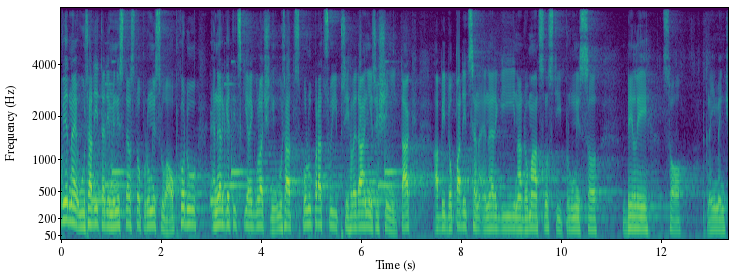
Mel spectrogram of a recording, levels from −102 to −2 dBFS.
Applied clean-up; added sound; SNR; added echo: none; Ringtone; 7 dB; none.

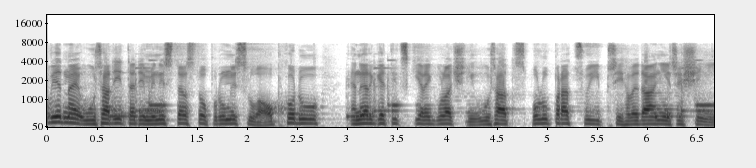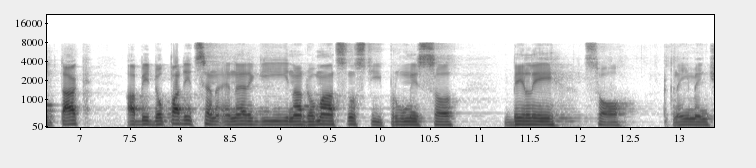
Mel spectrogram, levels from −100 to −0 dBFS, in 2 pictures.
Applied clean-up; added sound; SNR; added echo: neural mask model RNNoise.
